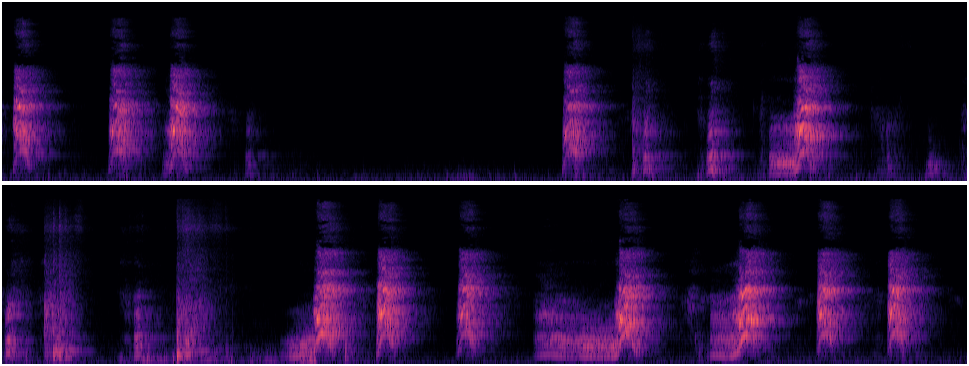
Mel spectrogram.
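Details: Cocker Spaniel wrestling with a washing tablet carton: quick triplets of sharp barks, a quiet spell, then a busy stretch of rapid barks with one drawn-out low growl in between.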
